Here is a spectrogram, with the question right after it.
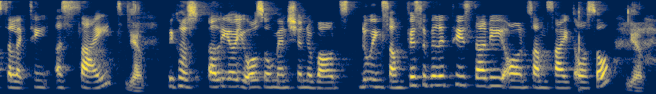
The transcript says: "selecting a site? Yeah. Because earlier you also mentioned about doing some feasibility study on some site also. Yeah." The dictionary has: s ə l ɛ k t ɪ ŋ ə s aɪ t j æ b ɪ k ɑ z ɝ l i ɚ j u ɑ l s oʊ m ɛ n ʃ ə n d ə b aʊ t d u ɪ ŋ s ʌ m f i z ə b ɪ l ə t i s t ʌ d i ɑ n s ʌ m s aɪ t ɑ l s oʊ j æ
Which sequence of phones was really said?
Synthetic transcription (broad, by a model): s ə l ɛ k t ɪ ŋ ə s aɪ t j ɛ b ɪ k ɑ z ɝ l i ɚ j u ɑ l s oʊ m ɛ n ʃ ə n d ə b aʊ t d u ɪ ŋ s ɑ m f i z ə b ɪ l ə t i s t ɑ d i ɑ n s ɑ m s aɪ t ɑ l s oʊ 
